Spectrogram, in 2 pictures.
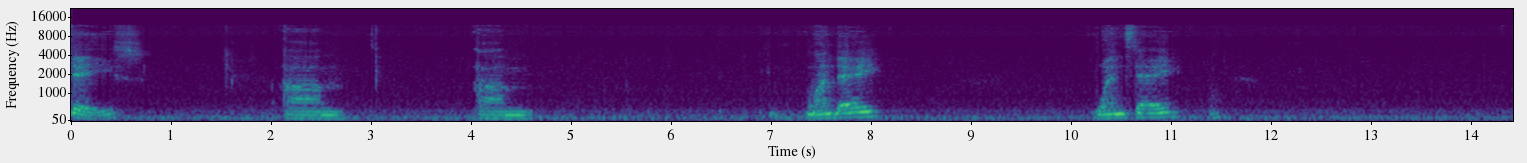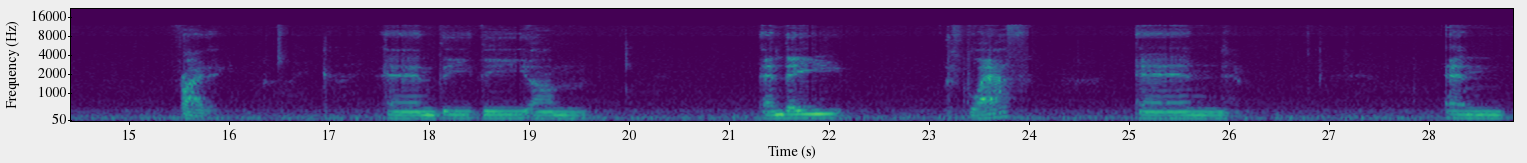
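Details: Man with Broca's (non-fluent, expressive) aphasia from a stroke 7 years ago; effortful speech and word-finding difficulty, with understanding and intellect preserved.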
